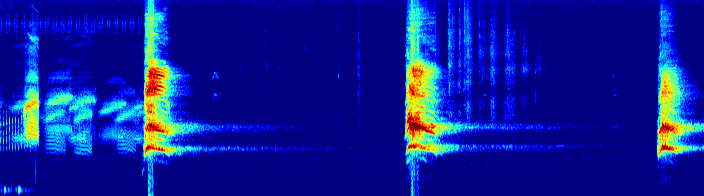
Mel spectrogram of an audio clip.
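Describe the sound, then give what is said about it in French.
A fox cries out three times at night, harsh rasping screams spaced about five seconds apart, fairly close and loud against deep silence, with a few faint chirping calls before the first. “C'est un renard.”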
